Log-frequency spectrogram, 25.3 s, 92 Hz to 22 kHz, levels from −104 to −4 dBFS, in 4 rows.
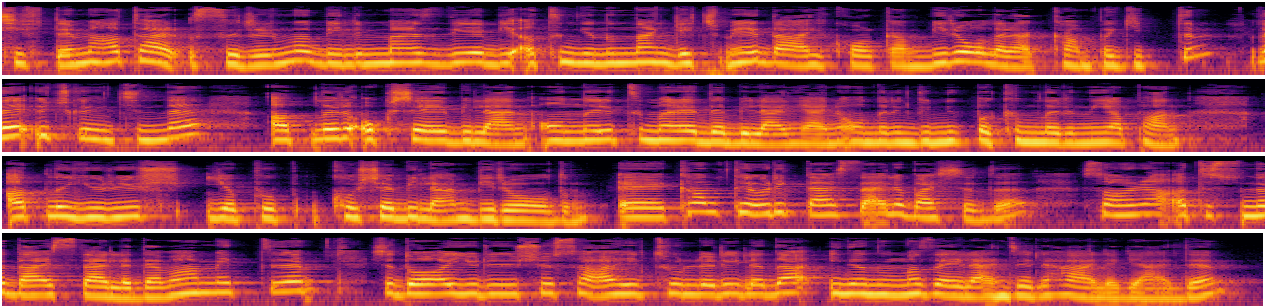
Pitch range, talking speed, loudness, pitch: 205-255 Hz, 140 wpm, -18 LUFS, 225 Hz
